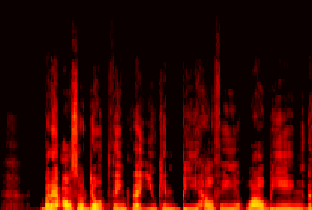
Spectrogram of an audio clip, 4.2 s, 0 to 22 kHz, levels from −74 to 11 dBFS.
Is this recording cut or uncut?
uncut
